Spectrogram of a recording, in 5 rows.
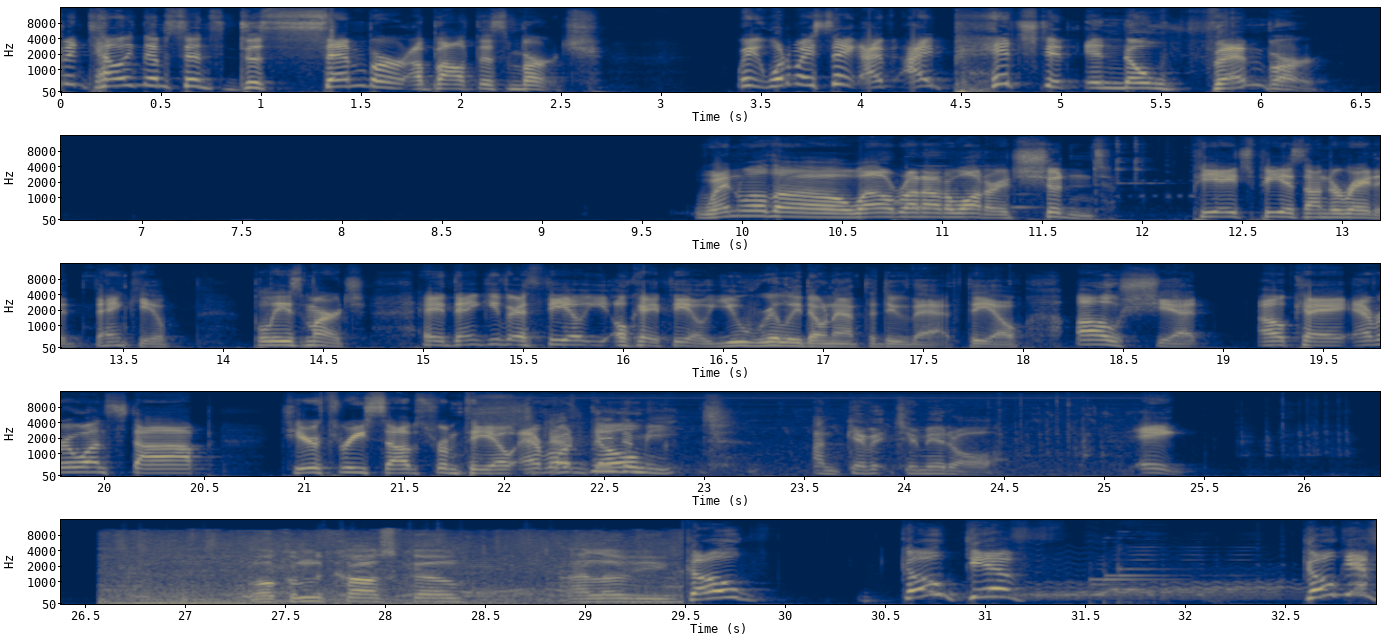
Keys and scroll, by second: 24.6-28.3 typing, 28.8 Return.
